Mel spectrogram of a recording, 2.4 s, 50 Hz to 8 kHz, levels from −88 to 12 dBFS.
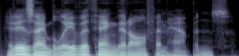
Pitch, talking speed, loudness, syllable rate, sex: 95 Hz, 225 wpm, -16 LUFS, 5.9 syllables/s, male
